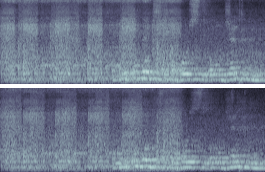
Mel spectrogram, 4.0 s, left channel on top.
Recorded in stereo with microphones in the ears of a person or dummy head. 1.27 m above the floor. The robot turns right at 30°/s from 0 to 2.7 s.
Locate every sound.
1.7 s a woman speaking: 60° left, 3 m; by 3.9 s 95° left, 3 m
